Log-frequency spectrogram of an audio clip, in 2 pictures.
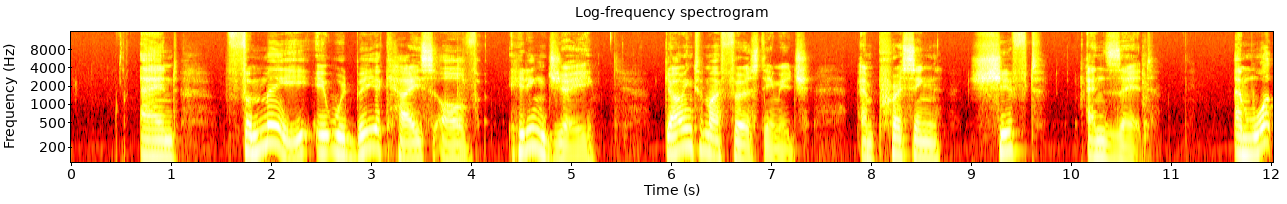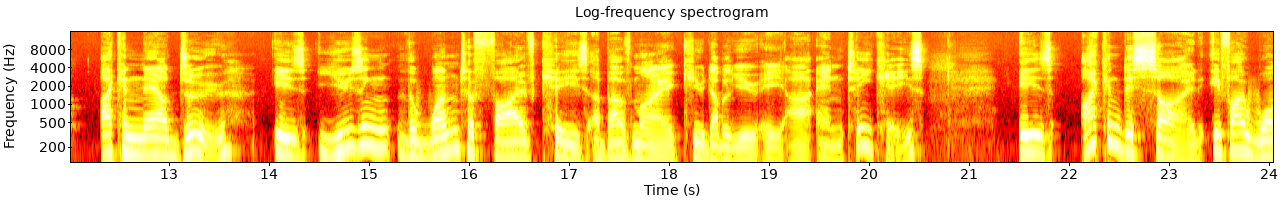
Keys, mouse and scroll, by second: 2.9 scroll up 2, 3.8 g, 6.1 click.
